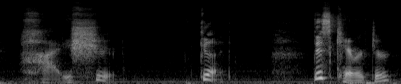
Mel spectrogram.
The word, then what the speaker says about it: 还: Chinese like when choosing between a or b high shoe good this character pronounced hi is an adverb like in haikui which means it's okay but not perfect as a verb this character is pronounced Juan and means to return something a common example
